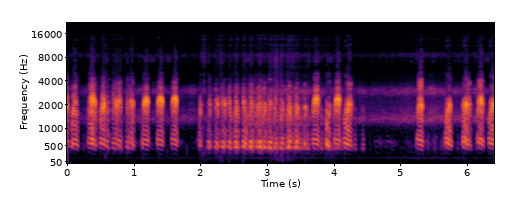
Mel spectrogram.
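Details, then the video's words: Attraction calls of rice field frogs: evenly spaced, harsh croaks at first, then a crowded burst of overlapping calls, a pause of nearly a second, and a few final croaks, with a faint hum throughout. "Tiếng Ếch Đồng Chuẩn 2024 ( Tiếng Kêu Thu Hút Đồng Loại )"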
